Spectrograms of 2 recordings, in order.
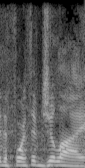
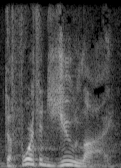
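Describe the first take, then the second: First: Said in the usual way. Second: "July" stressed on the first syllable, JOO-lie; folksy "July" as JOO-lie; rodeo-style July. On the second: Shown as a demonstration. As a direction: punch the front of "July" like a rodeo regular. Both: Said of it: "You don't say the fourth of July at a rodeo".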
